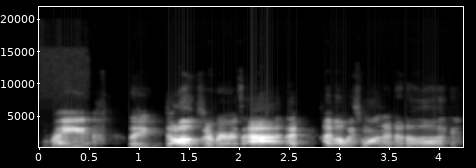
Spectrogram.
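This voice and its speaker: Woman playing a high-voiced, gushing teenage girl. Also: lively intonation, a little slow. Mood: earnest, aggrieved. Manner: chatty, earnest, casual teen talk with filler words. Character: gushing sixteen-year-old high school girl, earnest and boy-crazy. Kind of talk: improvised comedy call-in interview. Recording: dull, lo-fi sound.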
